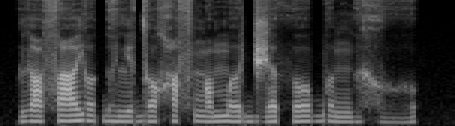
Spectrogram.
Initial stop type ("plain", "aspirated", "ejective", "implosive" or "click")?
implosive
